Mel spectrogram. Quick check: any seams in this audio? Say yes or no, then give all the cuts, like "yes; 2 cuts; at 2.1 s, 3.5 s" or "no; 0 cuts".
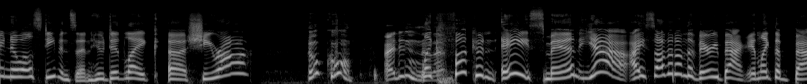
no; 0 cuts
